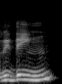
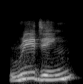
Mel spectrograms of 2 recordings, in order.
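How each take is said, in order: First: The stress falls on an unusual syllable. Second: The stress falls on the usual syllable. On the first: The speaker calls it wrong. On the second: The speaker calls it right.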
